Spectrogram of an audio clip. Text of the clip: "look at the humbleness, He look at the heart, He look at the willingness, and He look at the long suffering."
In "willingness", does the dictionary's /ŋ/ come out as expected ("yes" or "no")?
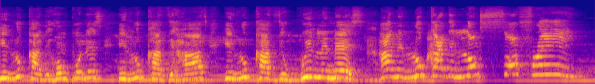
no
